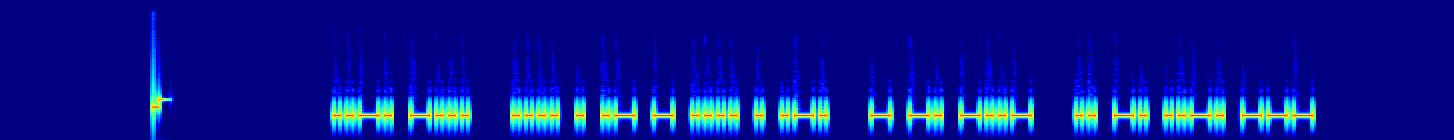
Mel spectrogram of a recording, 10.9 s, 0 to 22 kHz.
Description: Morse code, heard as a keyed tone, about 25 wpm, 700 Hz. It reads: FB HEATHER TNX INFO
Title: Practice QSO - Exchange 3 - More Info - 25wpm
